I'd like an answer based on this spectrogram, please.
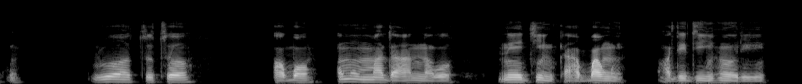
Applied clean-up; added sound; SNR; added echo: none; none; none; none.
